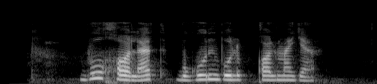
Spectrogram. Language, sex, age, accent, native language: Uzbek, female, 18-24, Samarqand, Uzbek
